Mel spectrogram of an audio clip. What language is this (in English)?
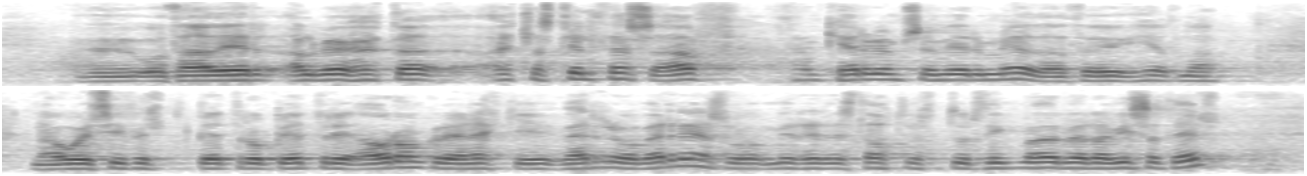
Icelandic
